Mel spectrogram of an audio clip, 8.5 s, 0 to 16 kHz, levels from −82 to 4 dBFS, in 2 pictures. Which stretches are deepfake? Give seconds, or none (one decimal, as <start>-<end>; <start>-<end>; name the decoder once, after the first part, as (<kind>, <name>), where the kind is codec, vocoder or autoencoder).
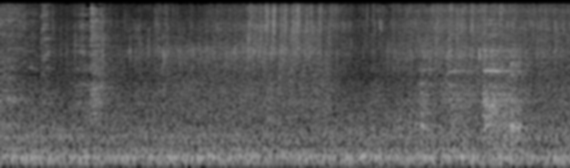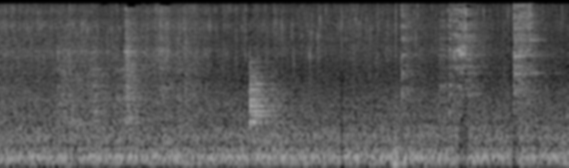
none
